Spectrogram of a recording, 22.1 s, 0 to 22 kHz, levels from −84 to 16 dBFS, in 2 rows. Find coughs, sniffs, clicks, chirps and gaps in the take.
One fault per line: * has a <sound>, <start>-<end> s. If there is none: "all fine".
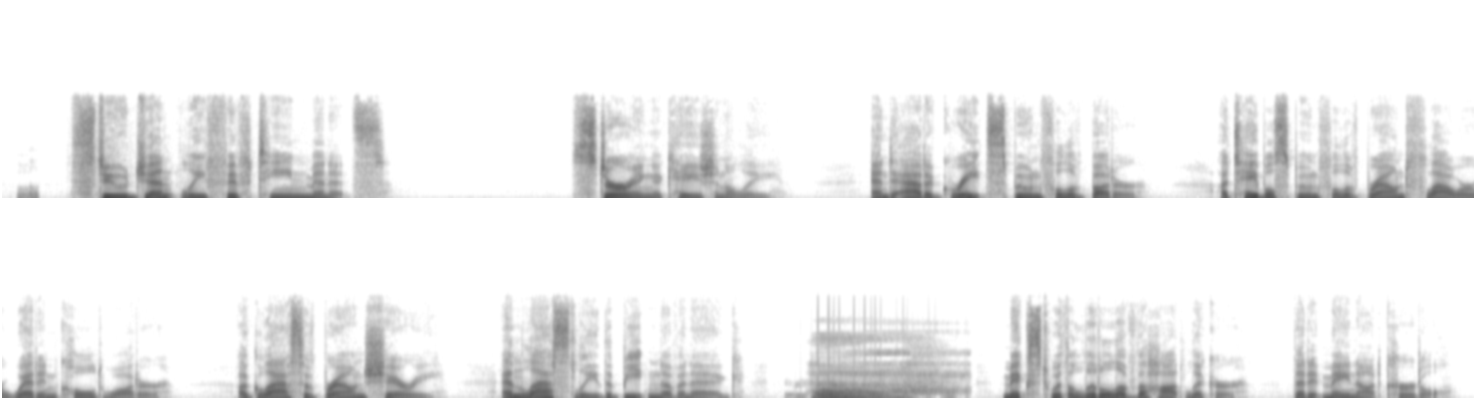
* has a laugh, 0.1-0.3 s
* has a sigh, 16.9-18.3 s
